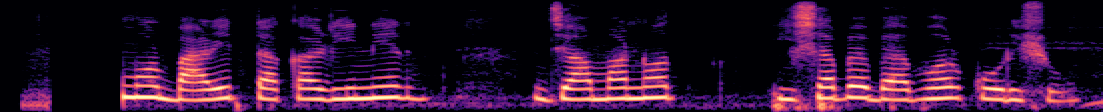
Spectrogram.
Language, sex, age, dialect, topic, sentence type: Bengali, female, 18-24, Rajbangshi, banking, statement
